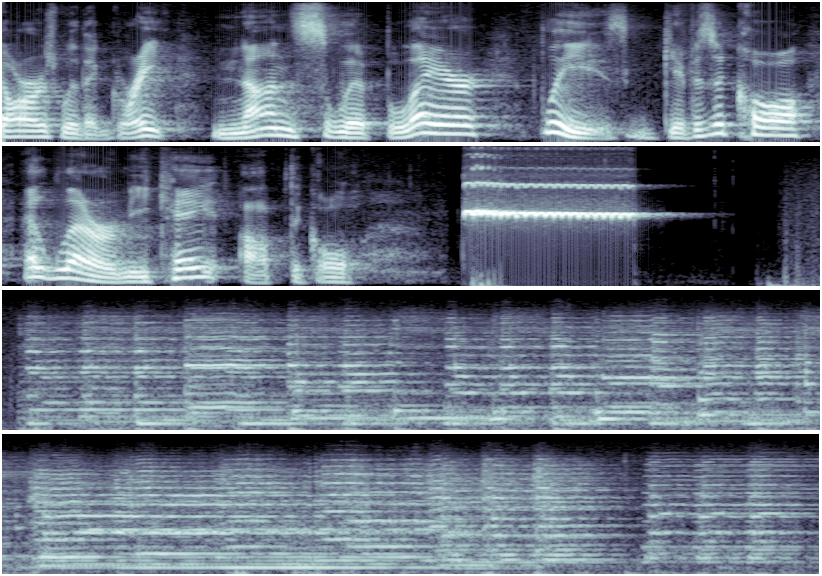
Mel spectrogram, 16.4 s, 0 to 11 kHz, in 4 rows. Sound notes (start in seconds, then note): 6.4 whistle blows; 8.4 goofy music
